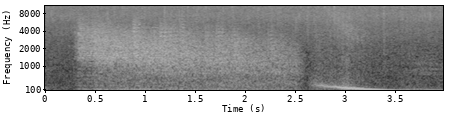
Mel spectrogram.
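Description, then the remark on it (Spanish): A sudden, very close thunderclap from a lightning strike during a storm bursts into a sustained crackling roar, then breaks into a deep rumble that slides downward and rolls out low and heavy. “Se escucha demasiado cerca el estruendo poderoso del rayo, que ahora sí despertó a la chica.”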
